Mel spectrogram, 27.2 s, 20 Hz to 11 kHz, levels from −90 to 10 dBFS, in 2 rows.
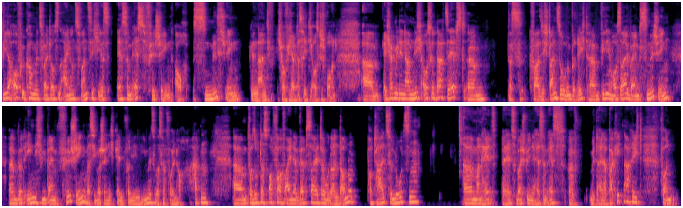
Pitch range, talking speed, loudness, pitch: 115-145 Hz, 185 wpm, -17 LUFS, 130 Hz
